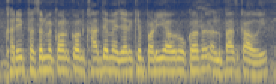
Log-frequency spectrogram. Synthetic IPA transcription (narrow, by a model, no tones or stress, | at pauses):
kʰəɾiːb̚pʰəsəlmẽkɔːnkɔːnkʰaːd̪emẽd͡ʒʱəɾkʰepəɽiɔːɾoːkəɾɐnʊpaːd̪kaɦoːi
